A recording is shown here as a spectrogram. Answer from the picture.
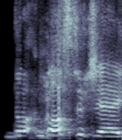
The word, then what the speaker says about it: Gloucestershire: But anyway, so your summers in Nashville, because you grew up in England then, and I'm going to probably butcher this, but like, was it like Gloucestershire? – Gloucestershire, yeah.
